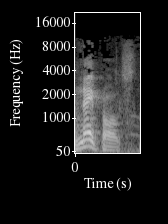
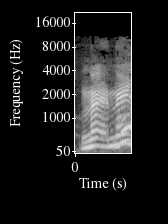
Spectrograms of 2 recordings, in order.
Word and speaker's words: Naples: Naples. – Naples.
